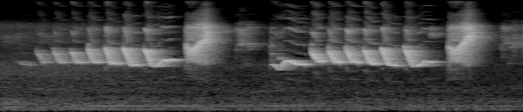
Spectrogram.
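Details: Male common iora song, used for training cage birds: a rising whistled note, then a quick series of about six bright, repeated downslurred notes ending in a loud buzzy burst, the phrase given twice.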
